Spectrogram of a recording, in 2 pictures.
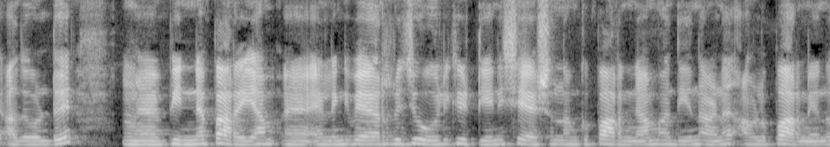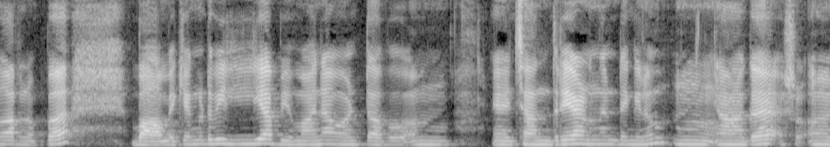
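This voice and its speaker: A woman talking quickly as she recaps a serial episode. She quotes each character's lines in her own voice, with little change in tone, keeping her storytelling casual and conversational. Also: medium pitch, a bit bright. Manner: brisk retelling, quoting characters in a plain voice.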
